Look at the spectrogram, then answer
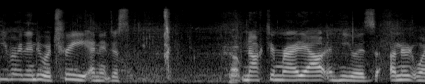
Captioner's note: tongue clicks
